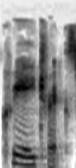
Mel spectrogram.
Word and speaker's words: Creatrix: of your new book creatrix Rising I'm sorry I keep on saying pronouncing it wrong but it's creatrix right creatic right yes and it's called unlocking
